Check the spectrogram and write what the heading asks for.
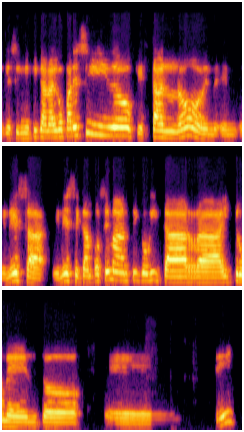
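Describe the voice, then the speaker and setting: A man with an Argentine accent giving a university lecture over a video call, explaining at length and often checking in with his students. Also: fairly high pitch. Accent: Argentine Spanish. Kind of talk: online class lecture. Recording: tinny phone-like call audio.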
